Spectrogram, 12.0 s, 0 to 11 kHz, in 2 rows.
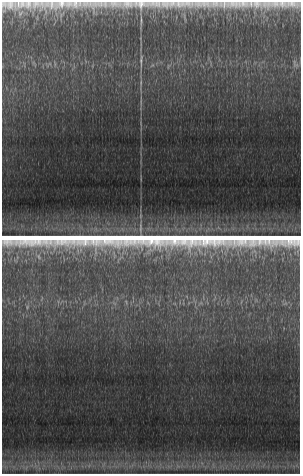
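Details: Third-gen Ram 6.7L Cummins with Jasper transmission, fairly new torque converter, converter bolts checked tight: steady diesel idle with loose uneven rattle from the bell housing; owner suspects cracked flex plate or torque converter, unconfirmed.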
